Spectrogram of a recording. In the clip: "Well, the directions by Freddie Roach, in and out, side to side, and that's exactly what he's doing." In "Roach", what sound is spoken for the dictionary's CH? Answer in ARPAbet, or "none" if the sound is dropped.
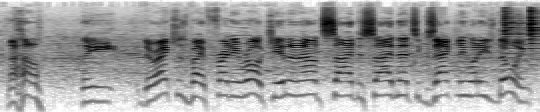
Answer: CH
